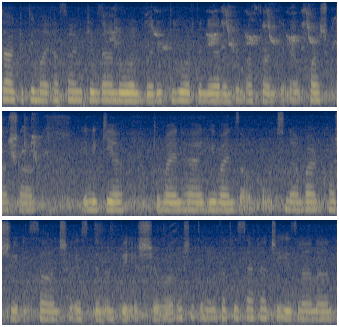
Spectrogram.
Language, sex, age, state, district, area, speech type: Kashmiri, female, 45-60, Jammu and Kashmir, Srinagar, urban, spontaneous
